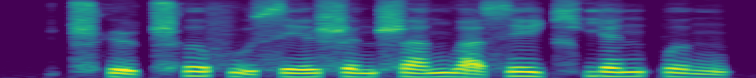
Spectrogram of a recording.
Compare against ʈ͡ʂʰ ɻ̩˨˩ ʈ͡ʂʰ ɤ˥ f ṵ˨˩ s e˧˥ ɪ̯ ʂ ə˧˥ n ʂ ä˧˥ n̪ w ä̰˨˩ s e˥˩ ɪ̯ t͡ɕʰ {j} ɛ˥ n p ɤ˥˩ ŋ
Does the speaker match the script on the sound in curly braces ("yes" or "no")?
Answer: yes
